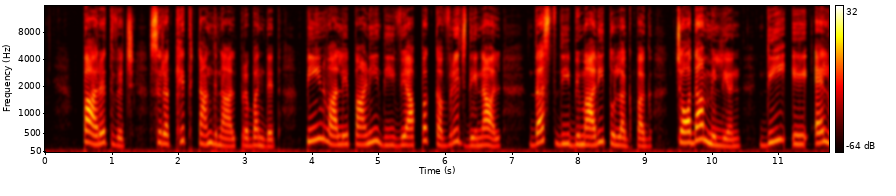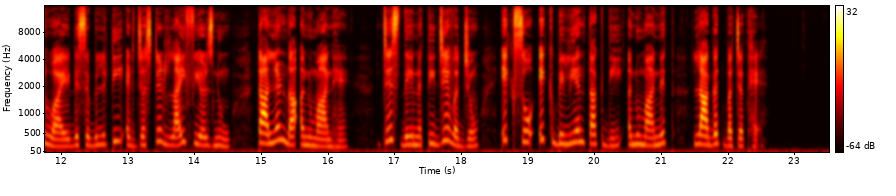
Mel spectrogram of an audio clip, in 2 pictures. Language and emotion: Punjabi, neutral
